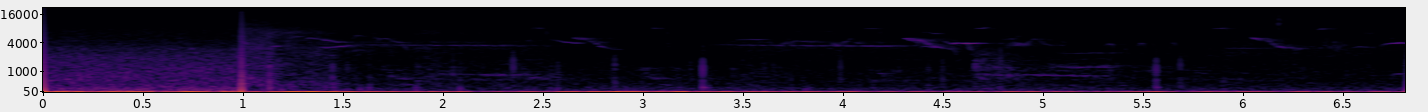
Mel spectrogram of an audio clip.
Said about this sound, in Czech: Sedíme na návsi v Sedlecku, jak slyšíte, je tu ruch ptáků, darebáků a tak.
